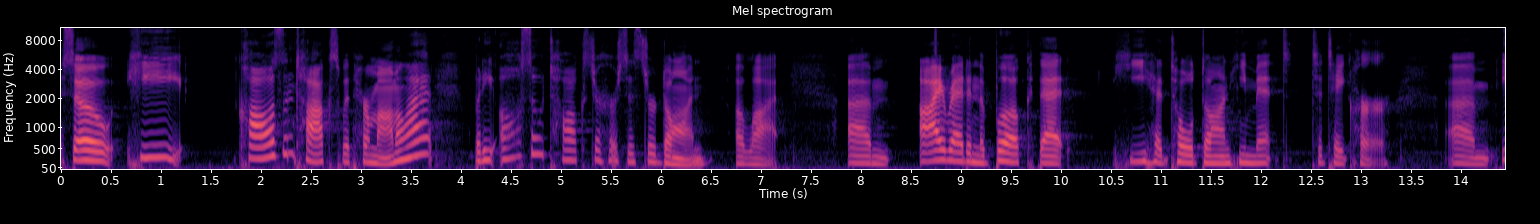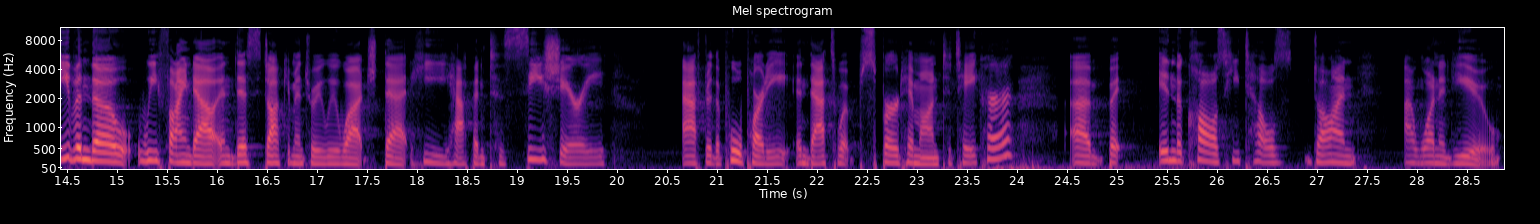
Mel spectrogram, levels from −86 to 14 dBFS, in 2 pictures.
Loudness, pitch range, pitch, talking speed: -30 LUFS, 155-215 Hz, 175 Hz, 160 wpm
